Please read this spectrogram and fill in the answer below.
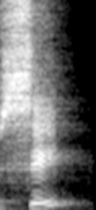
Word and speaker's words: c'est: Now, A is pronounced just as an A, so meaning that the S is silent and the T is silent, and we pronounce it just A. So, c'est, and then passé, passé, passé.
